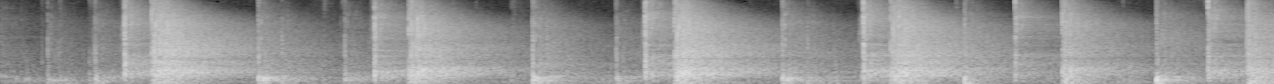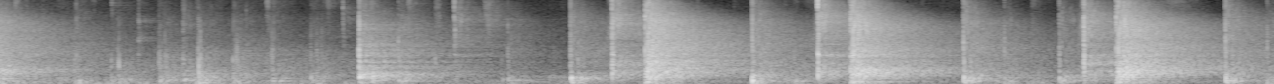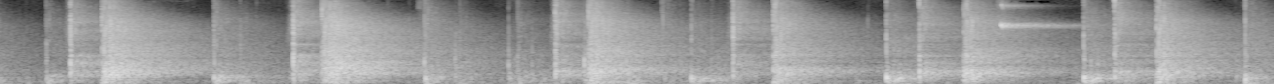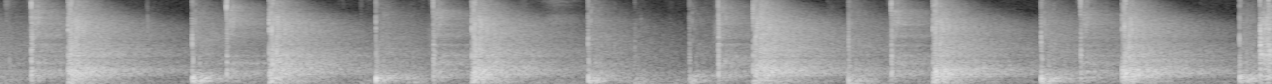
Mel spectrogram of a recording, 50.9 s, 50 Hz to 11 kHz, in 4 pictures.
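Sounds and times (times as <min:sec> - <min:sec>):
squash ball hit by racquet: 0:00.0 - 0:50.9
high shoe squeak: 0:35.2 - 0:36.5.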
